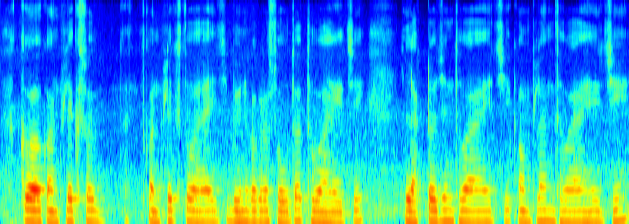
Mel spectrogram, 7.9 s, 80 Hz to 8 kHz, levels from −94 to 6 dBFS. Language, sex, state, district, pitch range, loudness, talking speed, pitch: Odia, male, Odisha, Khordha, 135-140 Hz, -20 LUFS, 120 wpm, 135 Hz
